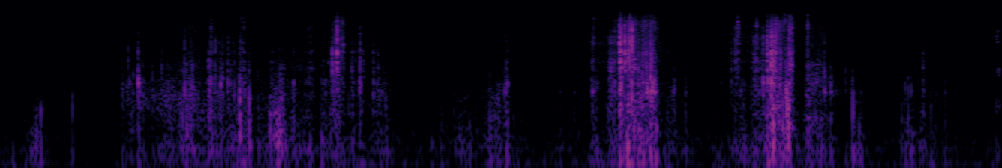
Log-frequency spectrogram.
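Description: Faint rustling and handling noises: irregular light taps, rubs and crackles in uneven clusters, slightly louder twice in the second half.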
